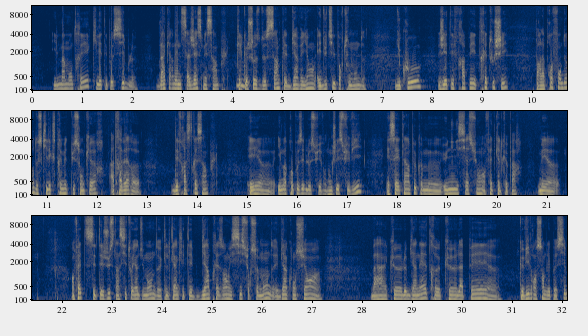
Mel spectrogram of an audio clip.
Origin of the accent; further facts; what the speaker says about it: Épinal, Grand Est, France; Je suis originaire d'Épinal. Je suis né à Épinal.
